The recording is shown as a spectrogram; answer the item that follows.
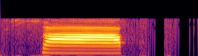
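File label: "saap3", Cantonese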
